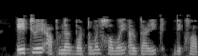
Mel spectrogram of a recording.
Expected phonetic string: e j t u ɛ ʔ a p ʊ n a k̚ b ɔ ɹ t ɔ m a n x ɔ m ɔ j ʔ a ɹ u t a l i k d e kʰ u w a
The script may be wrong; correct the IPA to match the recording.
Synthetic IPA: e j t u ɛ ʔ a p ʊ n a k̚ b ɔ ɹ t ɔ m a n x ɔ m ɔ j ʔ a ɹ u t a ɹ i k d e kʰ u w a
